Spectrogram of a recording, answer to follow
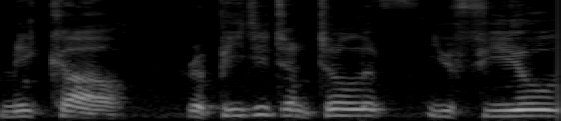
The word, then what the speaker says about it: Michael: the British Realms of Malu his name is pronounced Mika repeat it until you feel that you have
